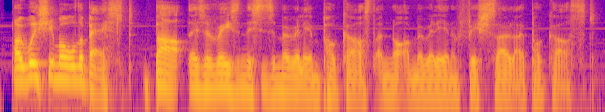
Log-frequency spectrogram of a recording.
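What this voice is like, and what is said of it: Worn-out, strained voice. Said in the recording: “My voice is shot.”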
